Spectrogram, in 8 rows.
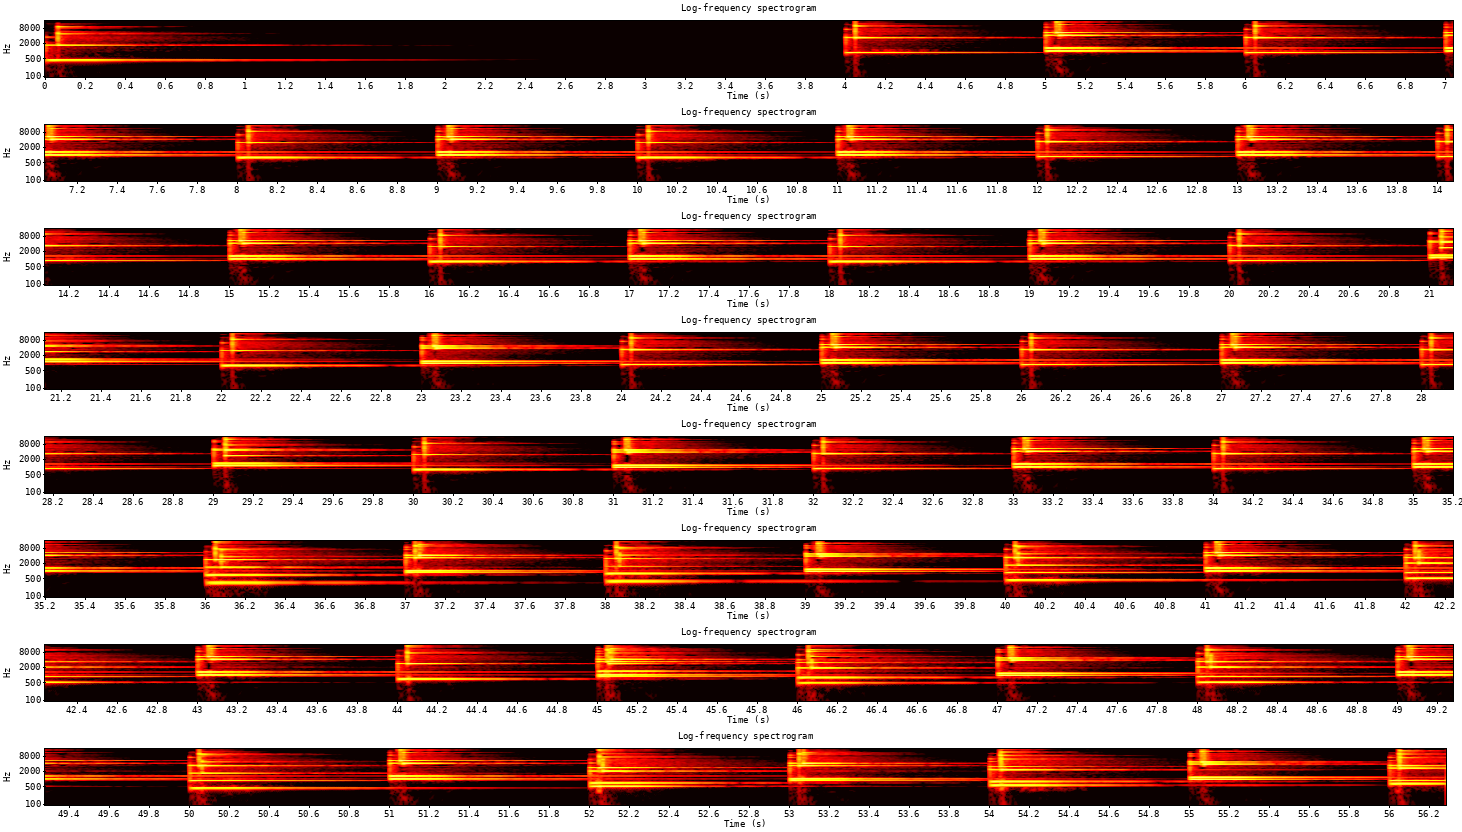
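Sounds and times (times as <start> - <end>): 
music box: 0.0 - 1.8, 4.0 - 56.2.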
